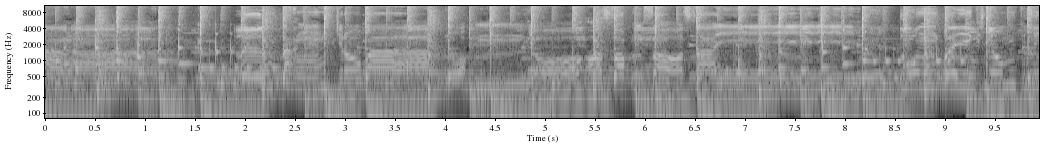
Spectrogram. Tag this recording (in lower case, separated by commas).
music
